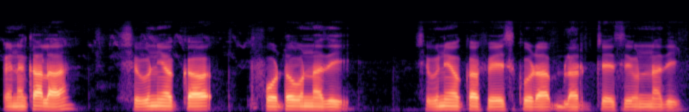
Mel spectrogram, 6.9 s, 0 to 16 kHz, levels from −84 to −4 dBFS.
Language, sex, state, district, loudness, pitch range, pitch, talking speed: Telugu, male, Telangana, Mahabubabad, -18 LUFS, 95-105 Hz, 100 Hz, 105 wpm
